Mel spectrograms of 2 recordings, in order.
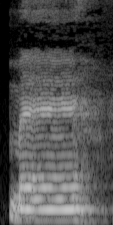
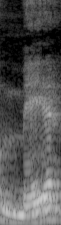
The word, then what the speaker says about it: mayor: आमतौर पर हम इसको मेयर कहते हैं, है ना, मेयर नहीं, मैं, दैट्स इट।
